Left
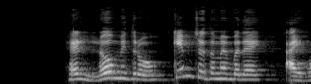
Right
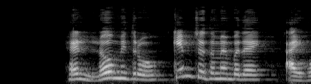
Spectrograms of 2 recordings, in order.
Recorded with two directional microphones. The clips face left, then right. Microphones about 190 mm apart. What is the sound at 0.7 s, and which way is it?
Speech, centre (ahead or behind).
